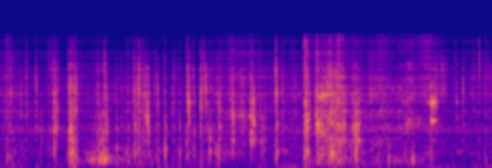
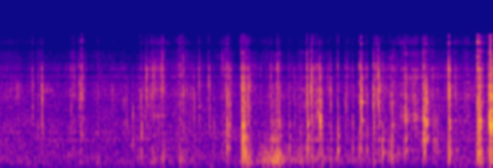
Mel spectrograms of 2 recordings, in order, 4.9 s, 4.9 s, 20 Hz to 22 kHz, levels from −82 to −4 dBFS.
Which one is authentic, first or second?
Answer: second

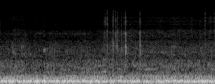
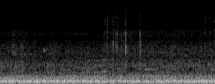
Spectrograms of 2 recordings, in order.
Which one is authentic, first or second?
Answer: second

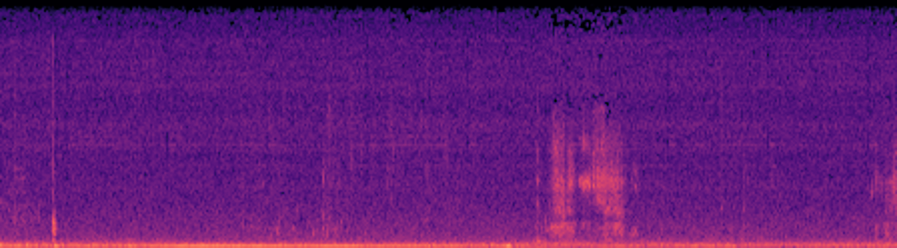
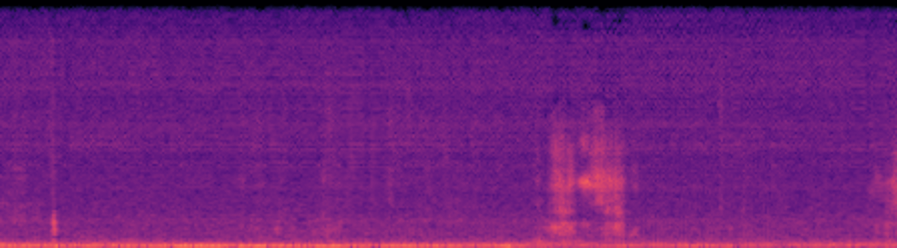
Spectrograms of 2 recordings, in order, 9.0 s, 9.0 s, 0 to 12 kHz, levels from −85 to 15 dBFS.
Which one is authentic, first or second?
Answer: first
